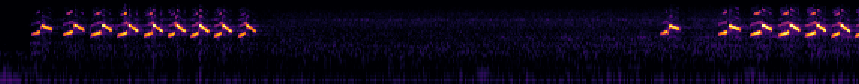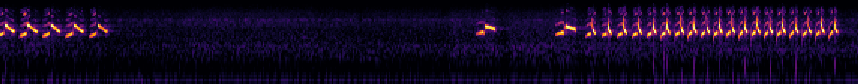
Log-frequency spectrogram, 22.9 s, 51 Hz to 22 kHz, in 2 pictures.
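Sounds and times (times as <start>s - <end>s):
northern cardinal singing two-syllable whistles: 0.4s - 3.6s, 8.8s - 13.1s, 17.8s - 18.2s, 18.8s - 22.7s.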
